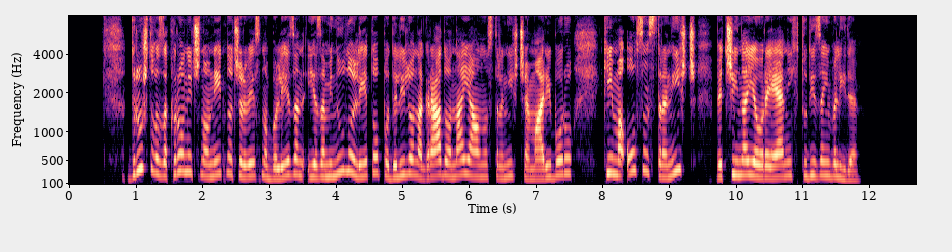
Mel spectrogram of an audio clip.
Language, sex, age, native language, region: Slovenian, female, 30-49, Slovenian, Southeast Slovenia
